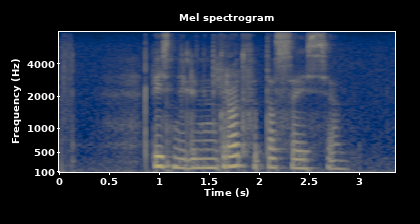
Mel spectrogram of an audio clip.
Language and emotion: Russian, neutral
